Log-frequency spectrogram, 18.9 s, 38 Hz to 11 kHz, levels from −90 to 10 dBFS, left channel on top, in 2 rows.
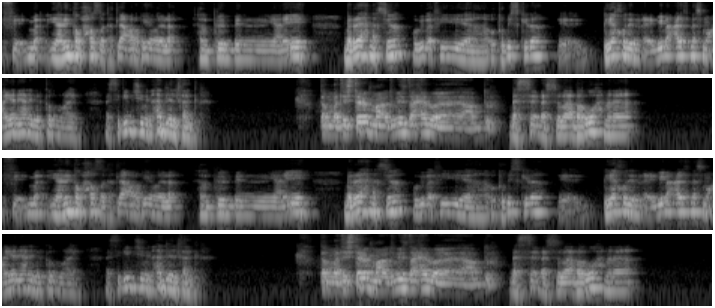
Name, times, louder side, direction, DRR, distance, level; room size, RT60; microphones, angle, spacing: voice 1, 0.0-2.3 2.6-4.1 4.6-10.5 10.9-12.1 16.2-17.9, left 4 dB, 70° left, 0.4 m, -31 dB
voice 2, 13.4-16.0, left 2 dB, 35° left, 0.7 m, -29 dB
3.1 x 2.5 x 3.1 m
head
